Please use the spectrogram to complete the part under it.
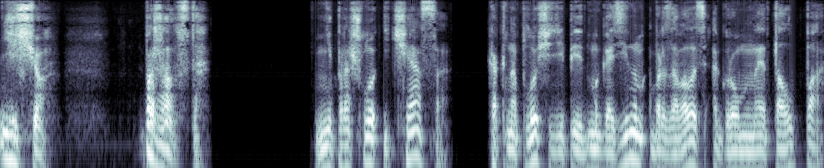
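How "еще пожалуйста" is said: pleading tone in a hoarse, raspy whisper. Captain Lesha asks Liza to dance more, in a hoarse whisper. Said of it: "хриплым шепотом попросил он".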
